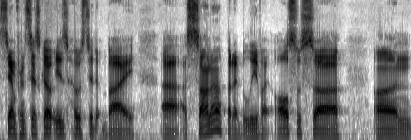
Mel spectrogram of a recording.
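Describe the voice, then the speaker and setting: This man talks at a fairly slow pace in a fairly low pitch, keeping his intonation fairly even. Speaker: tech podcast host. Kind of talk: casual chat. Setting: hotel room. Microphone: studio mic.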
